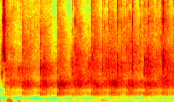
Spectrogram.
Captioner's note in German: Beifall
